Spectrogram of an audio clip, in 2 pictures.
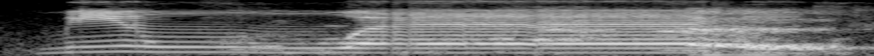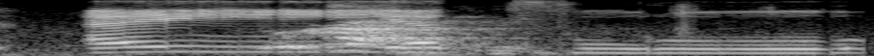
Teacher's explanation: cara baca menggabungkan bunyi nun dengan huruf selepasnya serentak dengan dengung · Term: idgham al-gunnah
